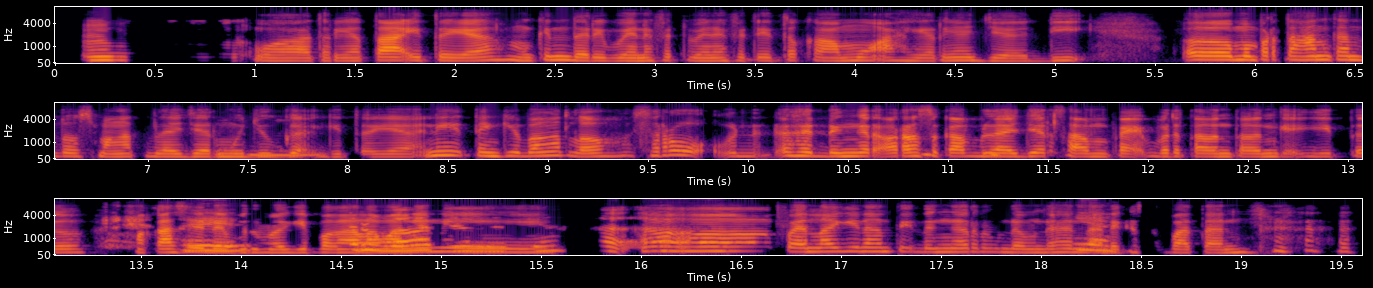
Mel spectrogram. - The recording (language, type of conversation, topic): Indonesian, podcast, Bagaimana cara Anda tetap semangat belajar sepanjang hidup?
- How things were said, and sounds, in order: other background noise; in English: "benefit-benefit"; in English: "thank you"; unintelligible speech; chuckle; laugh; laugh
